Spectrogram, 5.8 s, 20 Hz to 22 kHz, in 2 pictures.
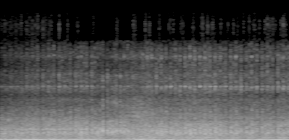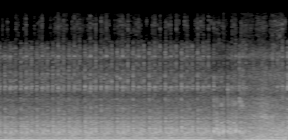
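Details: Newly overhauled 5.9 12-valve Cummins in a Ford farm truck chassis, first start after install: steady, even diesel clatter at idle with a firm low rumble, no knocks or misses; running healthy.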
